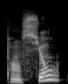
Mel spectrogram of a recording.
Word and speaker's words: pensjon: Og vi har pensjon, eller pensjon. Pensjon, det er fransk, men eg meiner at på norsk så held vi oss til pensjon, vi uttaler ordet som vi skriver det.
